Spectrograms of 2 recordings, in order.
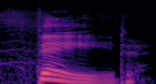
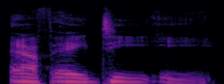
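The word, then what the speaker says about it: Feyd: the barons younger nephew um his name is fade in the movie like i know it's spelled f-e-y-d but it's pronounced at like f-a-d-e yes fade and sting is basically utilized to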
